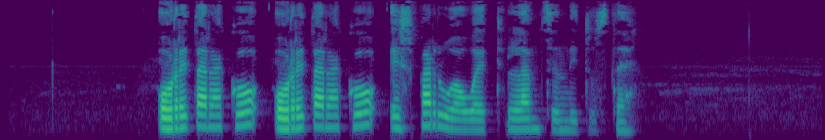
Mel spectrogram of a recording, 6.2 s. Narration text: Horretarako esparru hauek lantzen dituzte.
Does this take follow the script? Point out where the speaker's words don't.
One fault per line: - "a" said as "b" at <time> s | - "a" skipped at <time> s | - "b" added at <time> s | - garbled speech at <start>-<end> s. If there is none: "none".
- "horretarako" added at 2.1 s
